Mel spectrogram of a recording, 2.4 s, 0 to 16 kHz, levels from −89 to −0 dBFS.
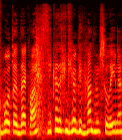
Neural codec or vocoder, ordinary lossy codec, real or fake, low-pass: codec, 44.1 kHz, 3.4 kbps, Pupu-Codec; AAC, 96 kbps; fake; 14.4 kHz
